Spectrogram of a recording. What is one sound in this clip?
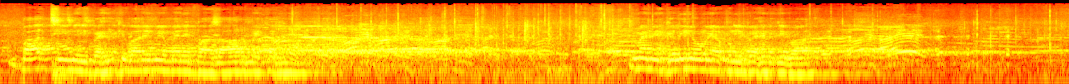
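A man chants loudly and with emotion into a microphone, heard through loudspeakers.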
